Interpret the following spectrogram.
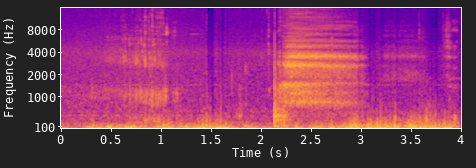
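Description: Wind buffeting the microphone outdoors, a loud ragged low rumble, with a short hiss about two seconds in.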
